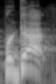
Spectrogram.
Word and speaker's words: Burget: Joining us this morning is the co-founders of 3 Ships Beauty, Connie and Laura Burget. Did I say it right? Burget.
